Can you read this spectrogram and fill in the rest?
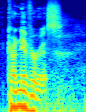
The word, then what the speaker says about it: carnivorous: Are you trying to say carnivorous? You're just saying it wrong. – No. It's carnivorous. Like that's how it's pronounced.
